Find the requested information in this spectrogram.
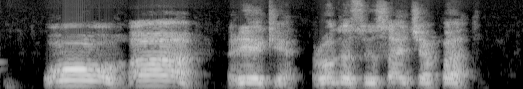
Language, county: Lithuanian, Šiauliai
